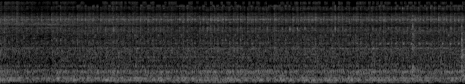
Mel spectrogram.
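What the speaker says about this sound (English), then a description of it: "So I'm going to be sewing it down like this." A sewing machine stitching down a trouser pocket near the crease line, a continuous steady mechanical whirr at an even speed throughout, close and moderately quiet.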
